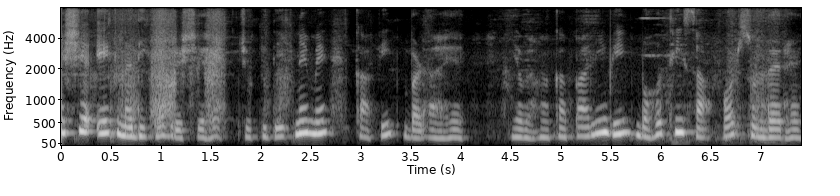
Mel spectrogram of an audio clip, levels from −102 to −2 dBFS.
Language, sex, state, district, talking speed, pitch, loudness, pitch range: Maithili, female, Bihar, Madhepura, 185 wpm, 195 Hz, -32 LUFS, 175-250 Hz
